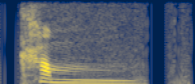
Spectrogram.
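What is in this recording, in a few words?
"kam4", Cantonese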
